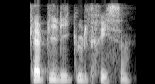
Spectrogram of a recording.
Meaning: female equivalent of capilliculteur
- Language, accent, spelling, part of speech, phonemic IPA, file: French, France, capillicultrice, noun, /ka.pi.li.kyl.tʁis/, LL-Q150 (fra)-capillicultrice.wav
